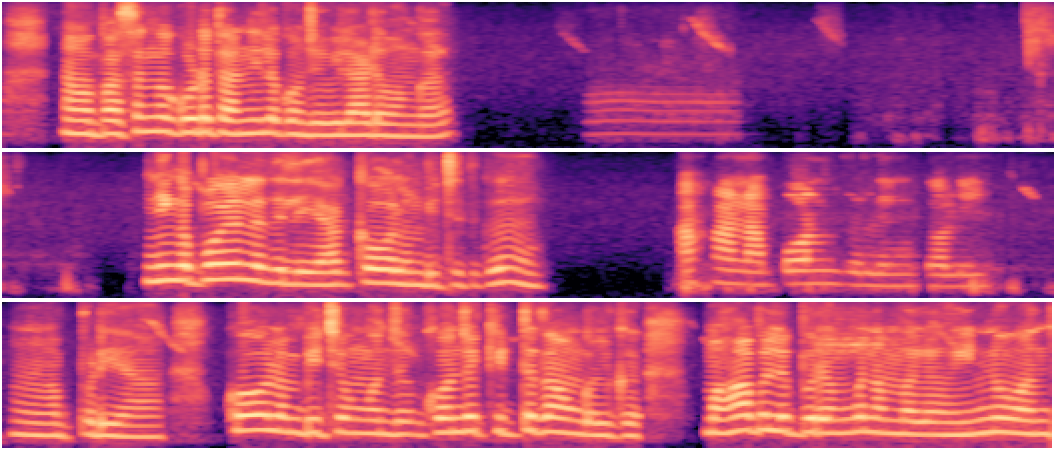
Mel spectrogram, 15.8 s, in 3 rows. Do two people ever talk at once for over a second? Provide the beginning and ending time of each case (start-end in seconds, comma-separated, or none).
none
